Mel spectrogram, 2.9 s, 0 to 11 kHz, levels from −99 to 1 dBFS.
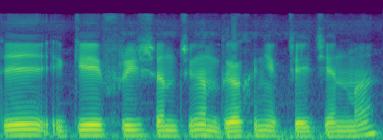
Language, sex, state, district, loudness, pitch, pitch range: Wancho, male, Arunachal Pradesh, Longding, -16 LUFS, 120 Hz, 110-125 Hz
